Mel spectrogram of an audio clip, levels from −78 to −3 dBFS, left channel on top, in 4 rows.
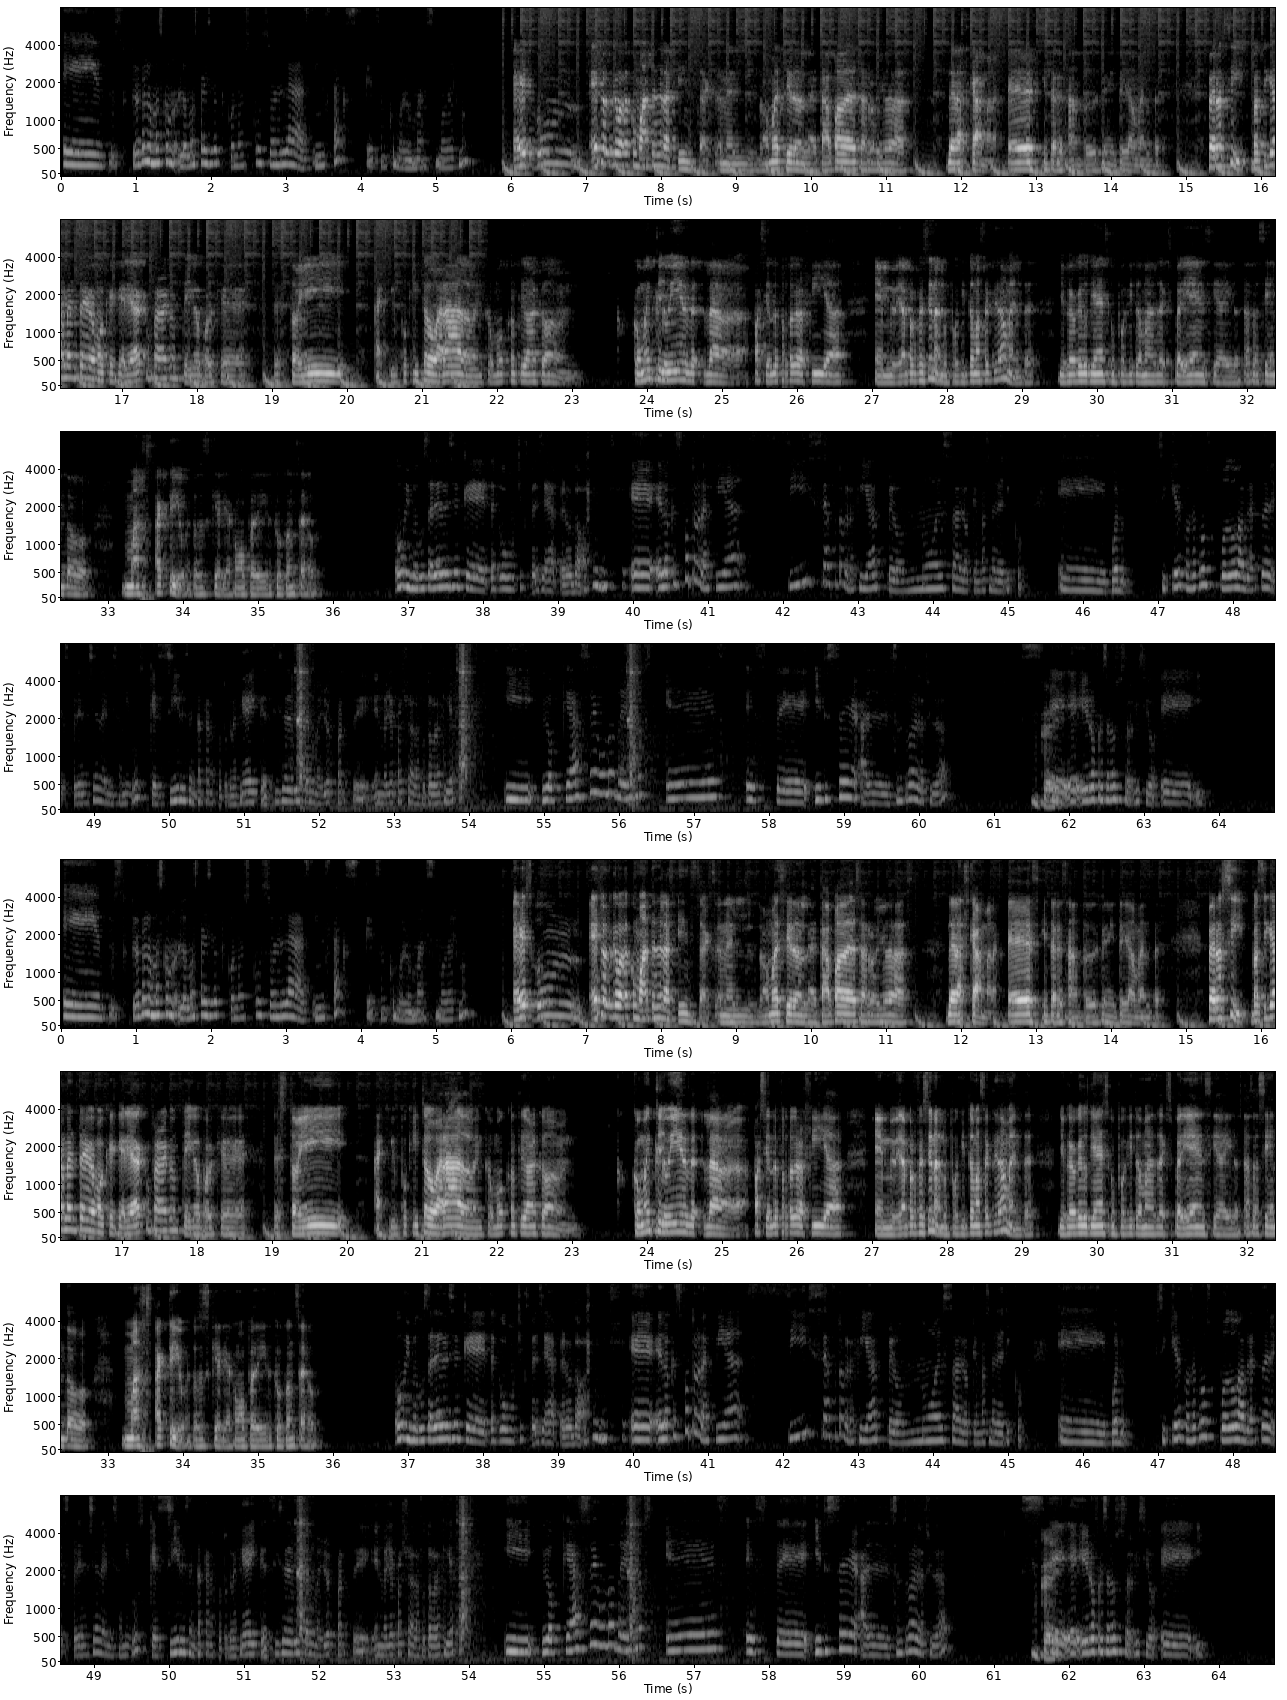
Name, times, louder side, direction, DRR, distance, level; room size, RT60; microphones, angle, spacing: voice 1, 0.0-5.5 6.1-6.5 36.8-41.7 42.0-46.6 47.0-54.2 54.5-60.4 61.3-63.8, right 1 dB, 15° right, 1.1 m, -43 dB
sound 1, 5.9-21.9, left 6 dB, 70° left, 0.6 m, -45 dB
voice 2, 6.0-11.3 11.8-14.7 15.0-18.6 19.0-20.0 20.4-23.1 23.8-29.1 29.5-32.7 33.2-35.8 61.5-61.8, right 4 dB, 65° right, 1.1 m, -30 dB
sound 2, 51.2-58.0, left 2 dB, 10° left, 0.9 m, -49 dB
17.0 x 8.3 x 3.0 m
head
